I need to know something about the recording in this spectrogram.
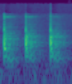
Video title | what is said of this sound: Gregos - Visage public | À la fin, c'est comme un céramique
